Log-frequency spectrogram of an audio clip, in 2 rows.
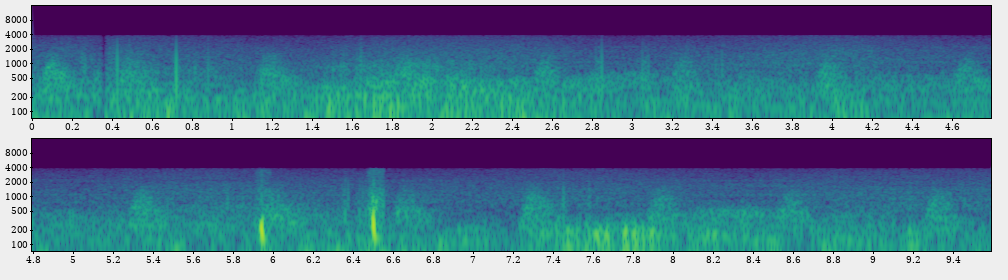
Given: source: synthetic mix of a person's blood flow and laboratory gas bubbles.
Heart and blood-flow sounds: Doppler ultrasound of blood flow; subclavian vein
5.90-5.98 s: bubbles
6.46-6.55 s: bubbles
From the record:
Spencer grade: 1 (occasional bubble signal discernible with the cardiac motion signal, with majority of cardiac periods free of bubbles); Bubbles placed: anywhere in the cardiac cycle

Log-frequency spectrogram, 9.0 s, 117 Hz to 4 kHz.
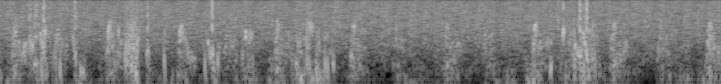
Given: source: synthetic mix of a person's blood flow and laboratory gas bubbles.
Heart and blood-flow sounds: Doppler ultrasound of blood flow; precordium
0.00-0.07 s: bubbles
0.30-0.83 s: bubbles
0.93-1.16 s: bubbles
1.48-1.80 s: bubbles
1.85-1.92 s: bubbles
2.04-2.14 s: bubbles
2.56-2.81 s: bubbles
3.02-3.23 s: bubbles
3.64-4.25 s: bubbles
6.88-6.96 s: bubbles
7.04-7.59 s: bubbles
From the record:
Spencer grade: 3 (all of the cardiac periods contain showers or single bubble signals, but not dominating or overriding the cardiac motion signals); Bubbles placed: only in the low amplitude regions of the cardiac cycle

